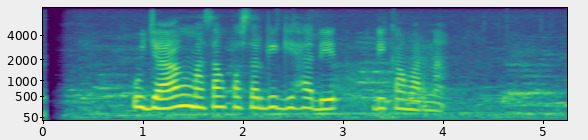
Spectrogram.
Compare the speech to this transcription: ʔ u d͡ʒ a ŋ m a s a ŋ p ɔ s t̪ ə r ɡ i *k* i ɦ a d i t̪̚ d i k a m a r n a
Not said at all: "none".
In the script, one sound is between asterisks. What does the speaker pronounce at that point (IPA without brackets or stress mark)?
ɡ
